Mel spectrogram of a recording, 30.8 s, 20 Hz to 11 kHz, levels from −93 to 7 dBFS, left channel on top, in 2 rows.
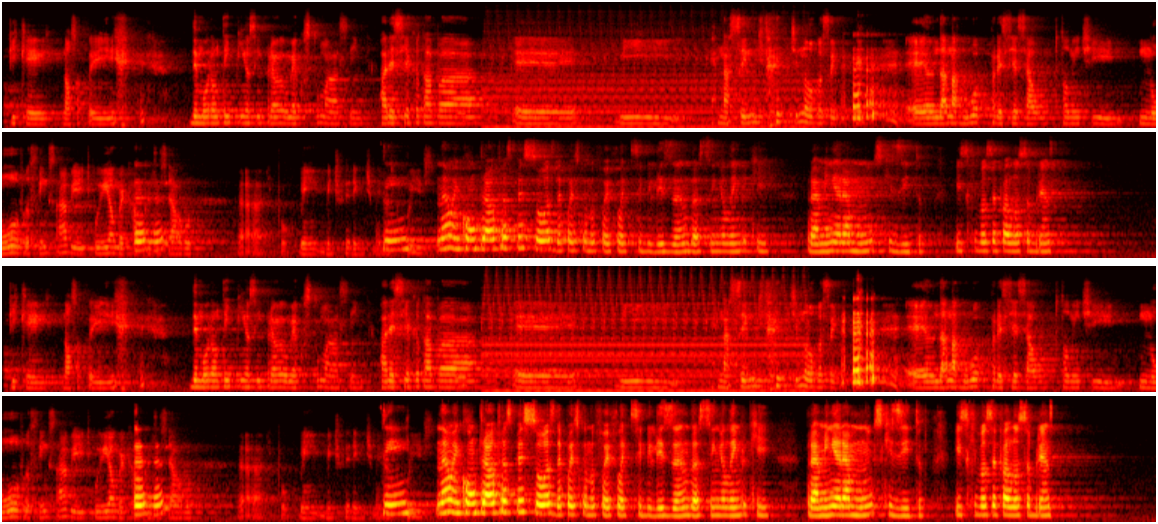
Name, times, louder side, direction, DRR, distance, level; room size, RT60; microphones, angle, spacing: voice 1, 0.1-2.2 2.5-6.3 6.8-7.7 8.1-9.1 9.4-17.9 18.5-21.1, equal, 10° left, 0.7 m, -42 dB
sound 1, 6.4-10.8, right 4 dB, 60° right, 1.1 m, -49 dB
voice 2, 11.3-11.6 17.1-17.5 20.4-20.8 21.2-25.6 26.1-27.7 28.1-29.4, right 8 dB, 75° right, 0.3 m, -27 dB
23.5 x 10.5 x 5.7 m
head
